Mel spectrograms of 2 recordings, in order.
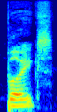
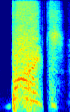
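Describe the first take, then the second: First: Higher, small mock kid answer; kid's meek answer. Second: "Bikes?" yelled very high and loud in mock disbelief; disbelieving yell. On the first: Kid answering the inmate, small and meek. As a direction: say it like a timid kid. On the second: Inmate hearing the kid's crime, loud high mock disbelief. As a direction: shriek "Bikes?" as if it's absurd. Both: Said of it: "He's like".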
